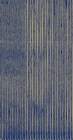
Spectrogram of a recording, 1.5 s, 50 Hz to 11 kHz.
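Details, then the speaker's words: Autel EVO 2 drone in flight: rapid even buzz around 18 pulses per second, sharpening partway, gimbal vibrating and image unstable; owner suspects gimbal motor fault, cause unconfirmed. "it starts to shake like this okay and I don't know if you can hear it but I'll pick it up so it's it's a vibrating a little bit that makes the picture not stable"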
